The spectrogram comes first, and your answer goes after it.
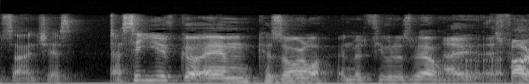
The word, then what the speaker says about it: Cazorla: Because me hablo español, I'm going to pronounce it Cazorla. Okay. Being a Glaswegian, can... He'd be Santi Cazorla.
